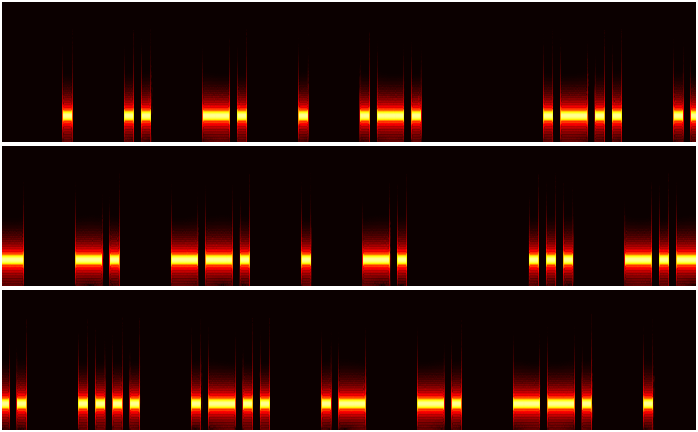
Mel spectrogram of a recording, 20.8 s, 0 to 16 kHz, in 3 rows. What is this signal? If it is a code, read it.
Morse code, heard as a keyed tone, about 14 wpm, spaced as for 10 wpm, 700 Hz. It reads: EINER LANGEN SCHLANGE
